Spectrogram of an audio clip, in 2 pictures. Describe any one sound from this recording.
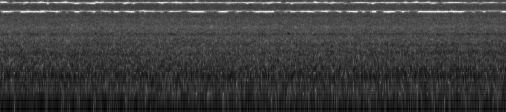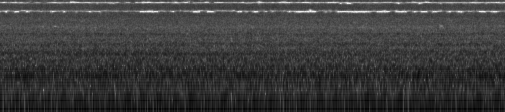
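A diesel locomotive engine idles with a loud, steady rumbling drone close by.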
